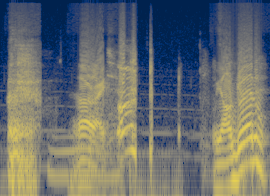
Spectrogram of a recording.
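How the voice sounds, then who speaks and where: A man's voice: medium pitch, sing-song, extremely slow, faint music behind. A man chatting casually with fellow readers on a story stream. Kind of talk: casual chat.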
